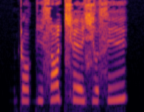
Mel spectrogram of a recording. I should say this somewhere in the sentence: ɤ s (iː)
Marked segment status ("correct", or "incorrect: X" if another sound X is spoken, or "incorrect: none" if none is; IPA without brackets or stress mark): incorrect: ɪː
